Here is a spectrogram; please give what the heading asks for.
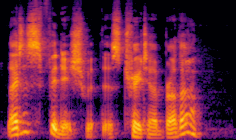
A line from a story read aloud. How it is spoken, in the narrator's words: Pentalus murmured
